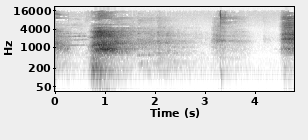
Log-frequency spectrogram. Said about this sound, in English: So I'm like over here practicing deep breathing before I get up here and speak. And I think I might have had my mic on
